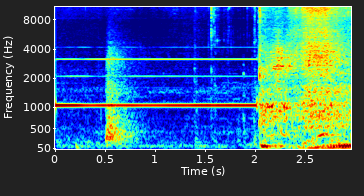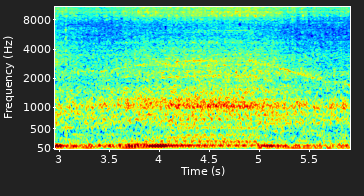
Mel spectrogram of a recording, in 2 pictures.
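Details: 1995 Chevy Astro 4.3L with a new fuel pump, earlier a no-start with no fuel pressure, now cranks briefly, catches and settles into a smooth steady idle on its own after a connector is plugged back in.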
